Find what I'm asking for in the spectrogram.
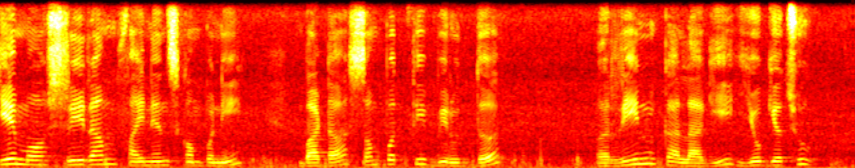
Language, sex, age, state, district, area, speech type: Nepali, male, 18-30, West Bengal, Darjeeling, rural, read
